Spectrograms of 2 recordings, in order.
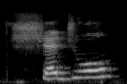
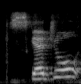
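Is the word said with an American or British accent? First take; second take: British; American. First: It is said with a British pronunciation. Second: It is said with an American pronunciation.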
